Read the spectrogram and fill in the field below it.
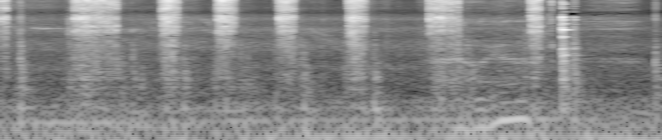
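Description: Ratchet clicking as rear axle bolts on a car are snugged up one at a time, bursts of sharp ratcheting strokes repeating close by in a garage with low background hum.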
